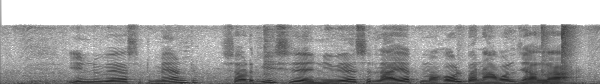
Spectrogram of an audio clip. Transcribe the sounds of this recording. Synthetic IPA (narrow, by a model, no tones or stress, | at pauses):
inʋesʈmeɳʈ | səɾbisːeniʋeslajət̪maɦolbənaβəld͡ʒala̰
